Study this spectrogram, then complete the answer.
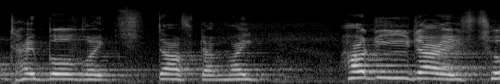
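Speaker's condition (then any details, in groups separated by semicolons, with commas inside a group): Cerebral palsy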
